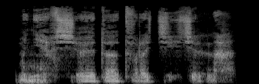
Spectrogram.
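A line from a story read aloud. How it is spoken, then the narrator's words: Only a whisper. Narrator (Russian): смог лишь прошептать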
